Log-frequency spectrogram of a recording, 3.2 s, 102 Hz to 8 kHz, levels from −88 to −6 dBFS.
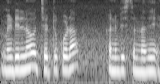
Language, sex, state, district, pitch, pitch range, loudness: Telugu, female, Andhra Pradesh, Annamaya, 215 Hz, 205-225 Hz, -13 LUFS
